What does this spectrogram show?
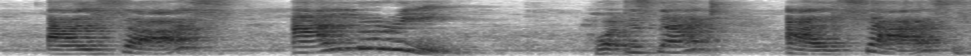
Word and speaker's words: Alsace: angry what is that Alsace it's a French name so a little bit difficult pronunciation but once you give it try it's fine okay so it's Alsace and Lorraine let other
